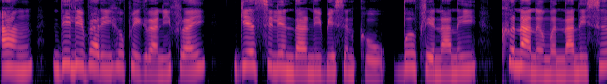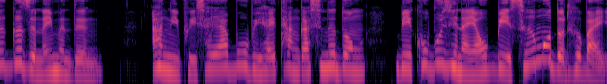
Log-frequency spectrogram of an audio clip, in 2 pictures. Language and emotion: Bodo, happy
